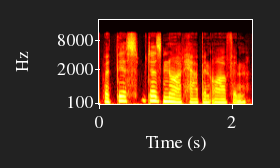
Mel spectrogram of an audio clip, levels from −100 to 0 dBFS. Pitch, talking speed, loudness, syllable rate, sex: 175 Hz, 155 wpm, -15 LUFS, 3.7 syllables/s, female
